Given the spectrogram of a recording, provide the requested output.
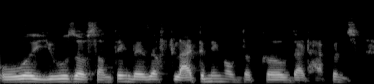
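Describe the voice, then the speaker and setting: A dark, mellow tone with an Indian accent, monotone and flat in intonation, at a moderate pace, in a dry, close sound with no echo. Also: man. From India, small town. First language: Hindi. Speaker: storytelling coach. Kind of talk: podcast interview.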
